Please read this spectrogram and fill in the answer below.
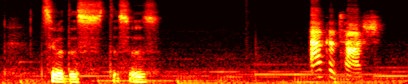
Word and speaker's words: Akatosh: Akatosh, the Dragon God of Time, is the chief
